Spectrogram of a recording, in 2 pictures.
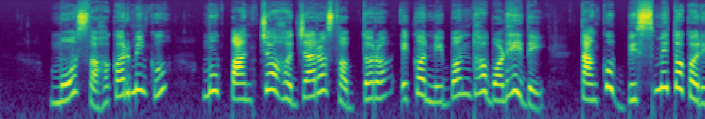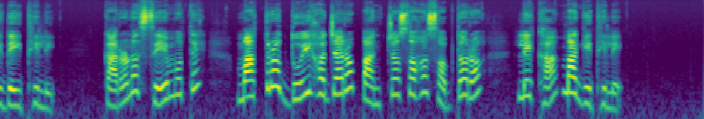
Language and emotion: Odia, surprised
